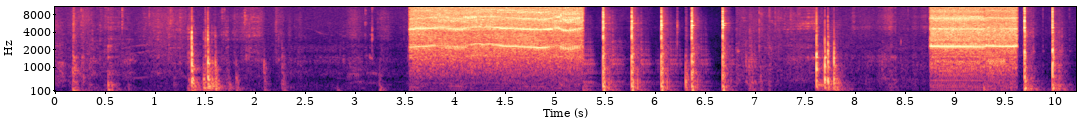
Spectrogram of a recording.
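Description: A cordless drill runs with a steady high whine twice, about a second and a half and then about a second, pre-drilling nail holes through brittle concrete (fibre-cement) trim board. Between and after the drilling come quick sharp knocks, the last of them hammer blows on a galvanized nail.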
